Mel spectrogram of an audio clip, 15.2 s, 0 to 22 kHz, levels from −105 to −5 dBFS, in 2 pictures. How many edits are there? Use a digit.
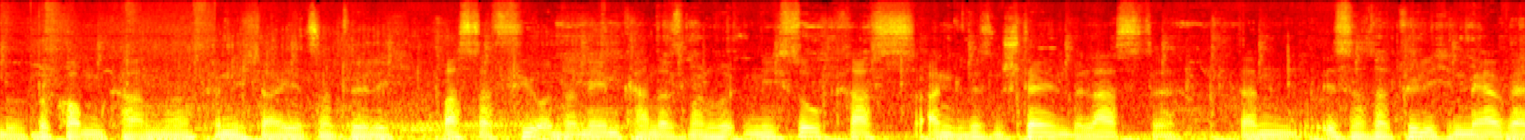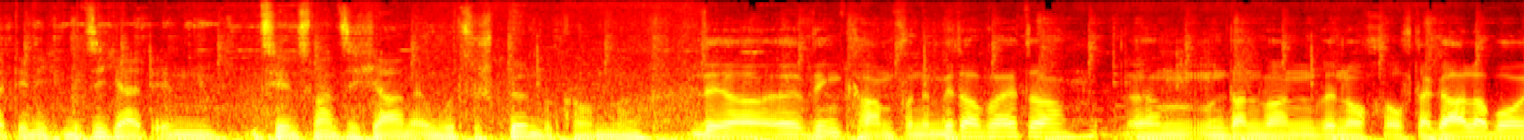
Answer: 0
